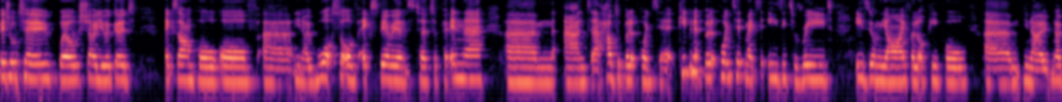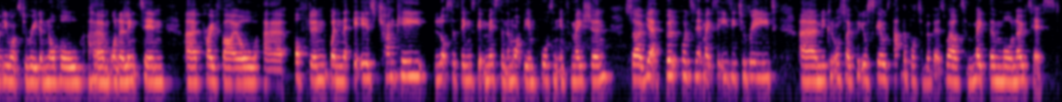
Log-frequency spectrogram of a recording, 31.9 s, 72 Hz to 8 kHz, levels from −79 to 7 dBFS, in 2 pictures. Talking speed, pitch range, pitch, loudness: 205 wpm, 185-210 Hz, 195 Hz, -19 LUFS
